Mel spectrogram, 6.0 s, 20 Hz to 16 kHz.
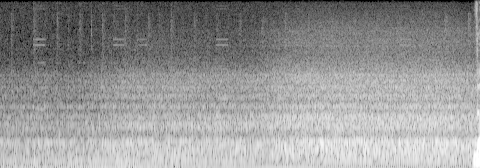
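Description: Honeywell QuietCare HCM-6011G console humidifier's fan running with a steady hum and airy rush, getting louder over the few seconds as it is switched up through its speed settings.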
